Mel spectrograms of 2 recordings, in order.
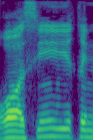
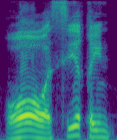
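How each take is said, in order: First: The vowel after the s is drawn out long. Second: The vowel after the s is kept short. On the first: The speaker calls it wrong. "गौसीकिन नहीं पढ़ना" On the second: The speaker calls it right. "सीन को एक हरकत की मिकदार खींचना होगा"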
